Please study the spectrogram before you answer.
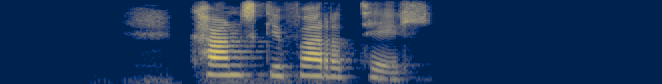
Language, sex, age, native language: Icelandic, female, 9, Icelandic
